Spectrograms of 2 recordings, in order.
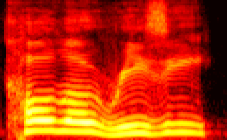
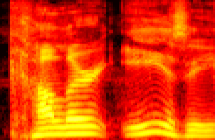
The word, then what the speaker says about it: Color Easy: And Was it not pronounced Colo Reezy? It's Color Easy. Color and Easy.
